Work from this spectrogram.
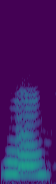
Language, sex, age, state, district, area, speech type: Bengali, female, 45-60, West Bengal, Cooch Behar, urban, conversation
